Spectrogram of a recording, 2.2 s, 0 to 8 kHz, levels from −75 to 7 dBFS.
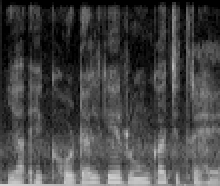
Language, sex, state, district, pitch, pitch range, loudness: Hindi, female, Uttar Pradesh, Lucknow, 190 Hz, 175-215 Hz, -16 LUFS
